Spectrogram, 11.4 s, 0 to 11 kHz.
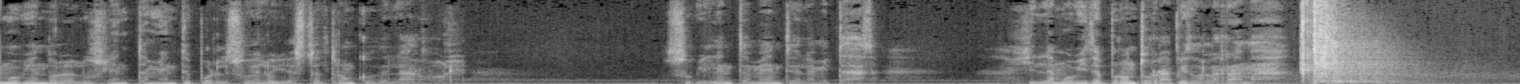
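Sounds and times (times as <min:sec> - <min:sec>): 
low rumble: 0:00.0 - 0:11.3
speech: 0:00.1 - 0:03.5, 0:05.0 - 0:06.8, 0:07.6 - 0:10.3
gunshot with long decay: 0:09.8 - 0:11.0.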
